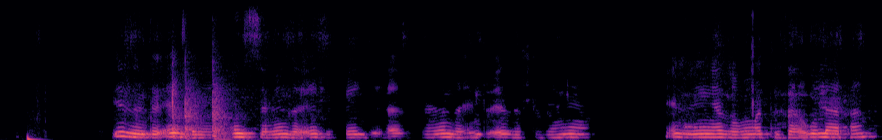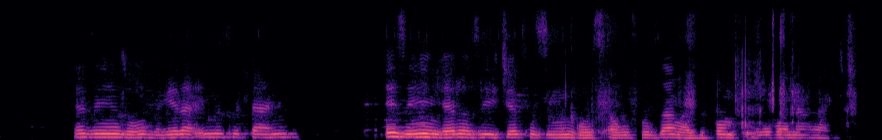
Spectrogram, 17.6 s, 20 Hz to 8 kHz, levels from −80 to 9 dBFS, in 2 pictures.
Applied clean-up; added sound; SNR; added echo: none; none; none; none.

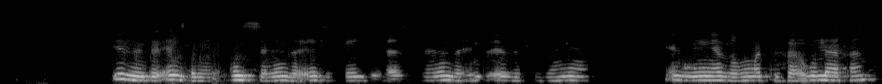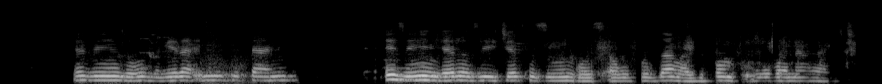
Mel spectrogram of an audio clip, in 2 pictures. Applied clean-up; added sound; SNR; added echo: neural separator model SepFormer DNS4.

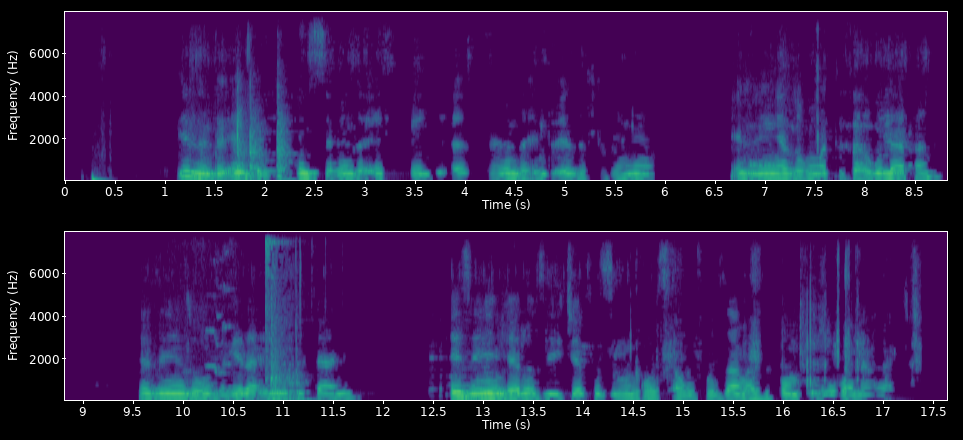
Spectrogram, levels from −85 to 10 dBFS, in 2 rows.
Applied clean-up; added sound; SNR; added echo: classical method spectral subtraction.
